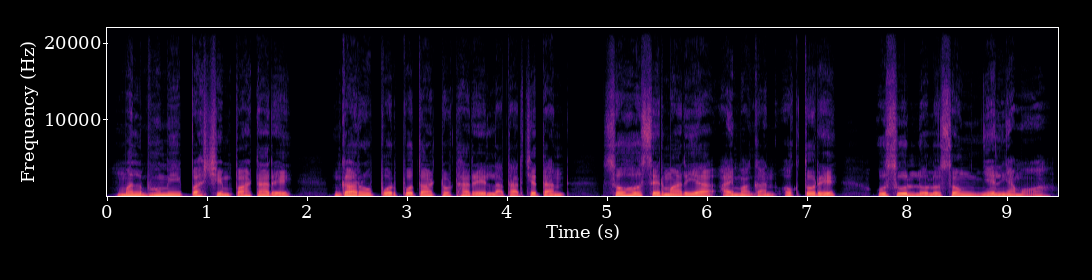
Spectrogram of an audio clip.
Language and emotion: Santali, neutral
